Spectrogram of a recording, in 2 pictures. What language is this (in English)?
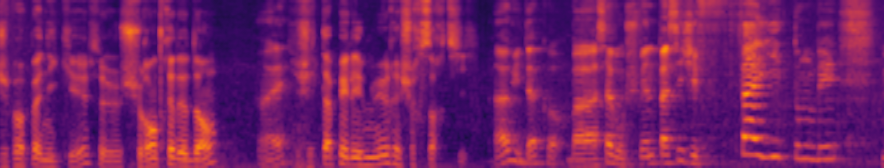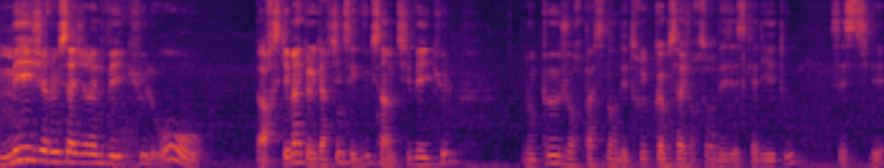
French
